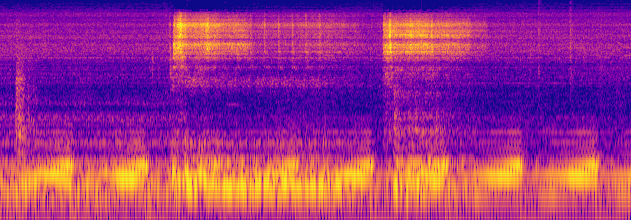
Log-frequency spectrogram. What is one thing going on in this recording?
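Sustained electronic keyboard chords play, echoing in a large room.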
